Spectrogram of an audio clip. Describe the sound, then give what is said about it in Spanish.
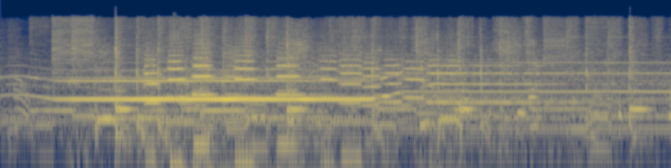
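Music plays on a radio program just before it goes to a break, steady, with sustained, wailing tones rich in overtones that slide in pitch partway through over a busy rhythmic pulse, holding a fairly loud, even level throughout. “Estamos escuchando un poco de su música y con esto nos vamos al corte.”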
